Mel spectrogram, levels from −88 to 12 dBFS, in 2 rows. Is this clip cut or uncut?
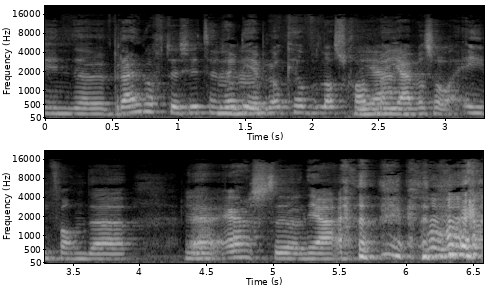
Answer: uncut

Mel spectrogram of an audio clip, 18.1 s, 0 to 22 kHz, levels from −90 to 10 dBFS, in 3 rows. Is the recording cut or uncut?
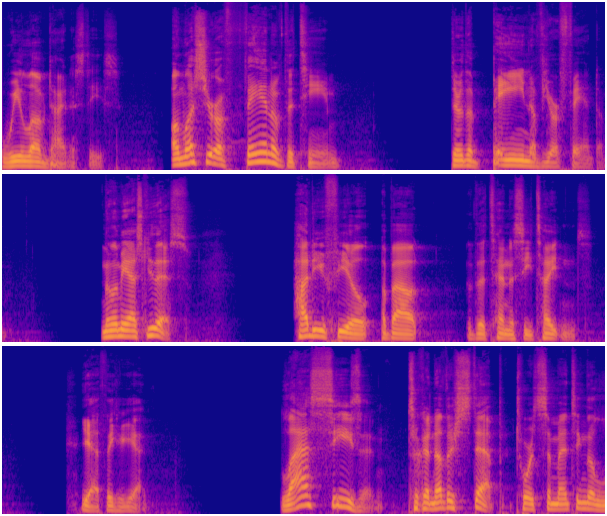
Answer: cut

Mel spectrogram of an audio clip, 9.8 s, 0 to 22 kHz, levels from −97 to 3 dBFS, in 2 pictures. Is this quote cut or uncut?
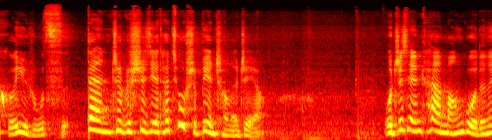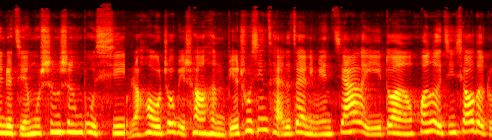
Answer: cut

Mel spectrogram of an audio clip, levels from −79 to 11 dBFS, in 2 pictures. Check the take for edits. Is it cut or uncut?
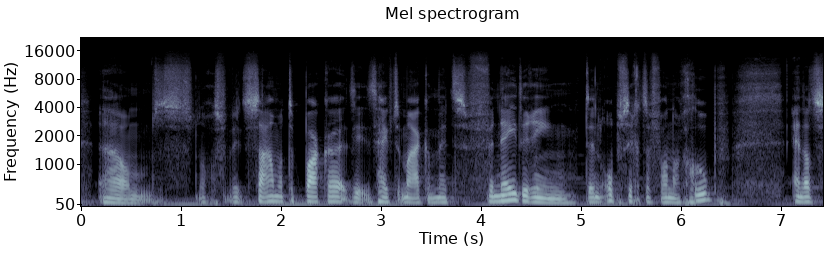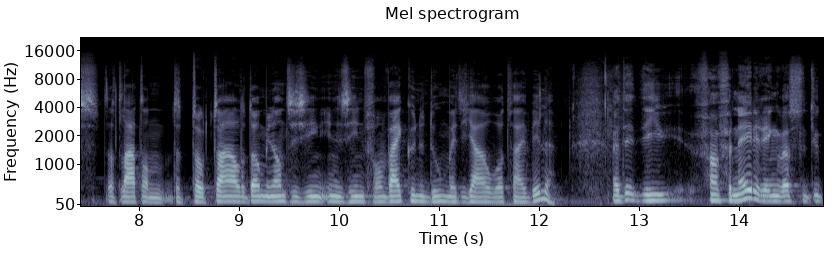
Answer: uncut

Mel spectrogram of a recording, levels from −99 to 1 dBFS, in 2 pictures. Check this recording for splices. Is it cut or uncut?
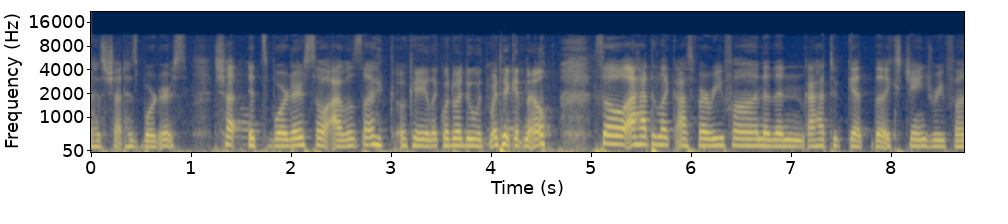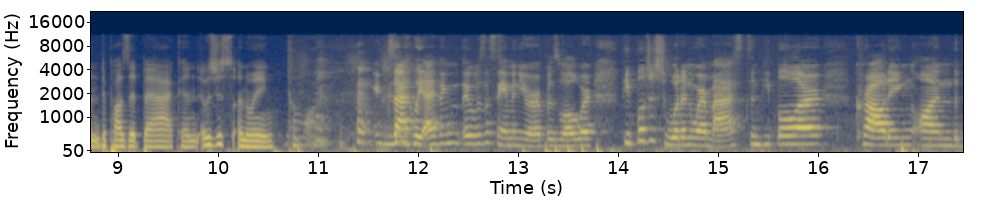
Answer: cut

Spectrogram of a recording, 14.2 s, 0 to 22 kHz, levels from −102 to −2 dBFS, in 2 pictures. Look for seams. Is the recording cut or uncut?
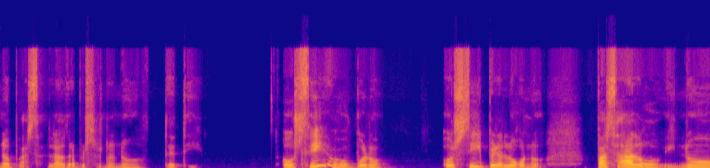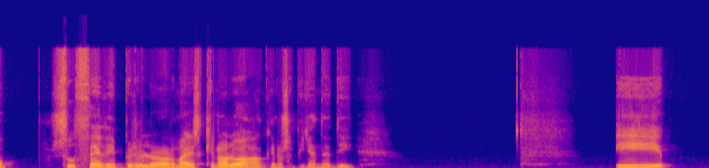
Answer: uncut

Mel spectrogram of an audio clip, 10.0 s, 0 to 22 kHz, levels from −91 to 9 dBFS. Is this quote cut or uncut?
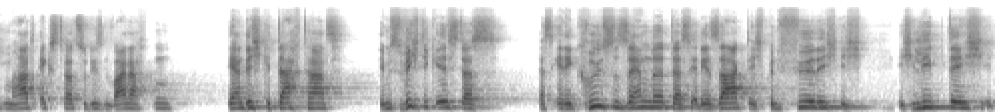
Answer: uncut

